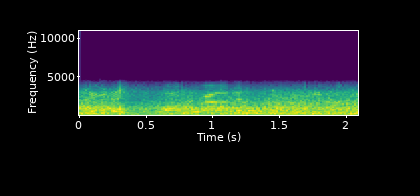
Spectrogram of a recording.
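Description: Several people's voices overlapping in chatter, over a steady background din that may include street traffic.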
